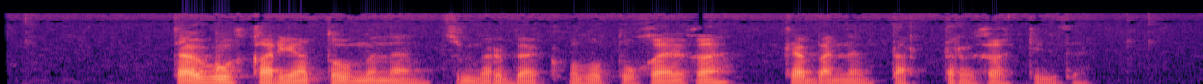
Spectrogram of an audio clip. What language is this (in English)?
Bashkir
